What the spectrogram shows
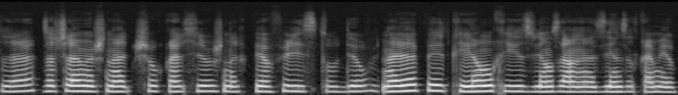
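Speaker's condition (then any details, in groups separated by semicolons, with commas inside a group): Spinal muscular atrophy; type 1, genetic, wheelchair user, curvatures deforming body, cannot propel wheelchair by hand; age 17, progressing, cannot sit long in wheelchair, mostly lying, camp bed in class, home hospice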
